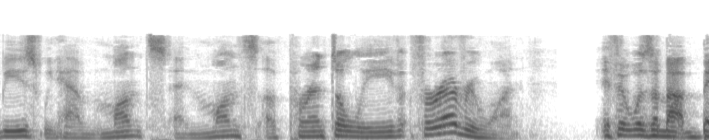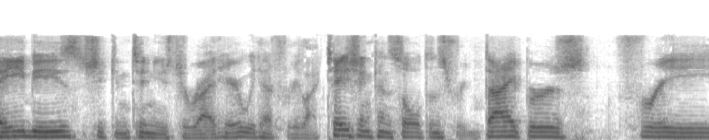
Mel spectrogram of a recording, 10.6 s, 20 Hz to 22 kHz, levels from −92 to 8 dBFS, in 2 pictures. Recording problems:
garbled, watery; badly; nothing above 7.5 kHz
abrupt cut into speech; at the start and the end

